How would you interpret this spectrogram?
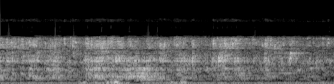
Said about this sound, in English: Okay. Properly flushed. Yes. Very nice.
